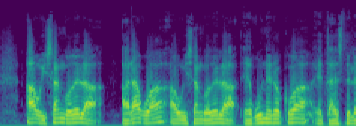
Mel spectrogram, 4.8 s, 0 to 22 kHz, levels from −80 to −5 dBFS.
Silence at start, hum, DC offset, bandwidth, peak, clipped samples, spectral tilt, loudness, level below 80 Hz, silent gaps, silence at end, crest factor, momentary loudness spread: 0.35 s; none; 0.9%; 13.5 kHz; -2 dBFS; under 0.1%; -7.5 dB/octave; -18 LUFS; -52 dBFS; none; 0 s; 14 dB; 5 LU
